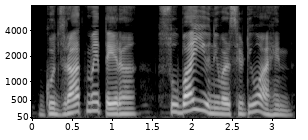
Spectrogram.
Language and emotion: Sindhi, neutral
